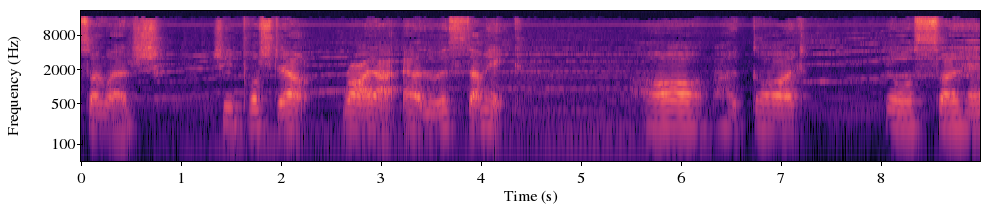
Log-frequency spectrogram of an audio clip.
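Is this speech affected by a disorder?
Yes: cerebral palsy.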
